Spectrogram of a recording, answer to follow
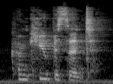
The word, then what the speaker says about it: concupiscent: yep concupisent I don't like the way he pronounced it but okay hold on we we could find somebody else concupiscent okay that was better leave it let it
